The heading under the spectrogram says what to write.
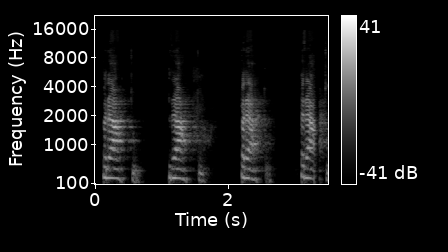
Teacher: quando você fala prato, você sente que a sua língua dá uma vibradinha na ponta da língua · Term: R do português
